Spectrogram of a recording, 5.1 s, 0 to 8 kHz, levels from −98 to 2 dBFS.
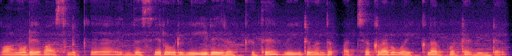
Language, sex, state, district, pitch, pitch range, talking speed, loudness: Tamil, female, Tamil Nadu, Kanyakumari, 175 Hz, 170-185 Hz, 165 wpm, -18 LUFS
